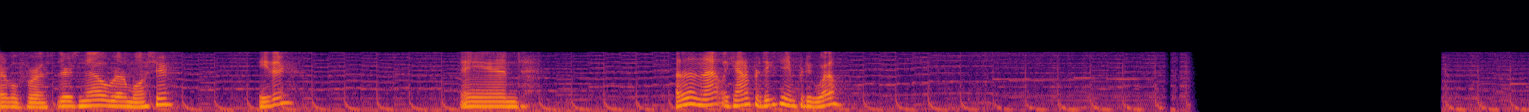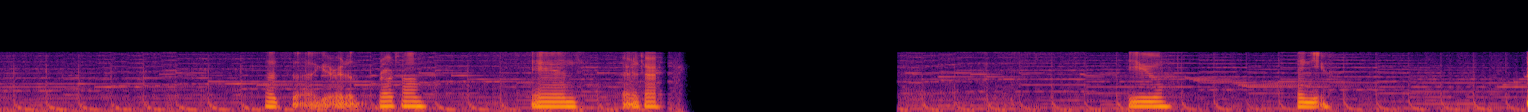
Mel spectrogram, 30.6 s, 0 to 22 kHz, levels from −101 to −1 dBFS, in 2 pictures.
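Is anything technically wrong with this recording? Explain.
Yes. There are two clusters of network loss, each ending in a multi-second dropout.

Burst of packet loss occurs at 11.64 to 11.72 s, then at 21.78 to 21.86 s, 21.90 to 21.98 s and 22.00 to 22.08 s. Each time, about 60 ms of audio failed to arrive. The receiver stretched the preceding sound to cover it, fading it out, so you hear a held buzz or decaying hiss before the sound jumps ahead.

Short concealed packet loss occurs at 11.76 to 11.81 s, about 40 ms missing. The decoder filled the gap by extending the last sound's pitch or noise character and then crossfading back into real audio. It comes through as a brief smear or wobble, just after the first burst.

Long network dropout occurs at 11.89 to 14.42 s and 22.08 to 24.27 s, most likely a stall in the network path. Concealment carries the last sound for a moment, then gives way to silence for roughly 2.5 s and 2.1 s respectively. 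The sound then resumes with that stretch lost.

Throughout, the call path shows no content above 4 kHz, which fits narrowband G.711 A-law at 64 kbps.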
